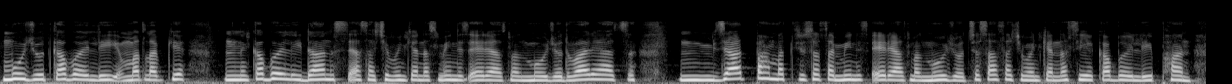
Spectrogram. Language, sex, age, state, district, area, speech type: Kashmiri, female, 18-30, Jammu and Kashmir, Baramulla, rural, spontaneous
